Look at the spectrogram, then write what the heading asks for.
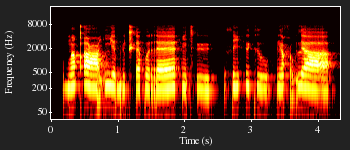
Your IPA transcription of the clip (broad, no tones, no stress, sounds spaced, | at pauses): b ə̃ qʼ ɛ ʕ ḭ ɲ e b y t͡ʃʼ ɛ p ɵ r ɛː h ĩ t͡sʼ y | θ i h y kʲ u | ɾʲ ə̃ ħ ṵ lʲ aː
